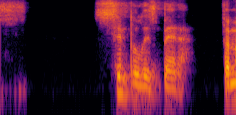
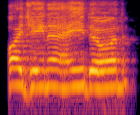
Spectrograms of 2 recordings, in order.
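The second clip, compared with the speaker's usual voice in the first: bright call out; 8 semitones higher, 4 dB louder than usual. Real, not acted. Calling out a hello to Gina in the office. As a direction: greet Gina loudly, pitched high. Greets someone passing by.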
